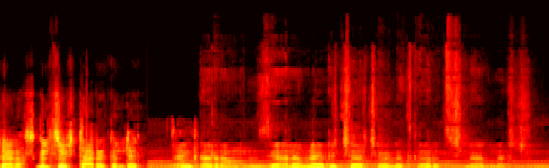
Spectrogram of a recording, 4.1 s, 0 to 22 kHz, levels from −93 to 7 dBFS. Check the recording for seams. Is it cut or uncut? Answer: cut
